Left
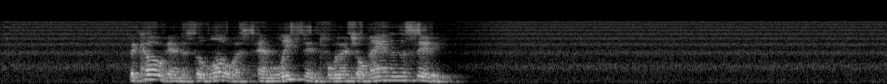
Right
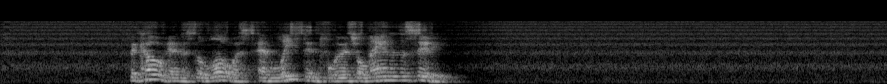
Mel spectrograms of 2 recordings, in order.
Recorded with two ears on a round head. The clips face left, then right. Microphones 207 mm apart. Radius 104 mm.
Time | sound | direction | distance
1.3 | a man speaking | 25° left (ahead or behind) | 2.0 m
